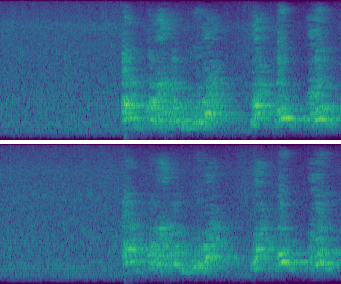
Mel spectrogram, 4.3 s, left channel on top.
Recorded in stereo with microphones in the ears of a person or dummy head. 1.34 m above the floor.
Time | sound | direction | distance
1.5 | a dog barking | 60° left (ahead or behind) | 2 m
